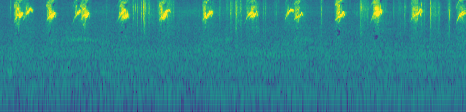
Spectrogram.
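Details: Two baby yellow-vented bulbuls calling loudly: sharp, high squeaky chirps repeated about once every half to one second in an uneven series, over a low steady background hum.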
